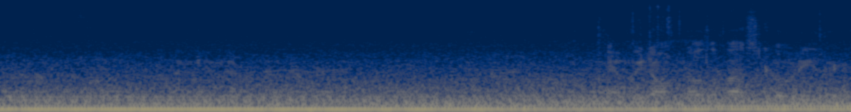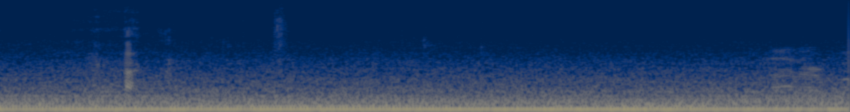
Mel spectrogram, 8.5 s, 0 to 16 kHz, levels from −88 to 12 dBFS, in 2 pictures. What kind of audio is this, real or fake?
real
